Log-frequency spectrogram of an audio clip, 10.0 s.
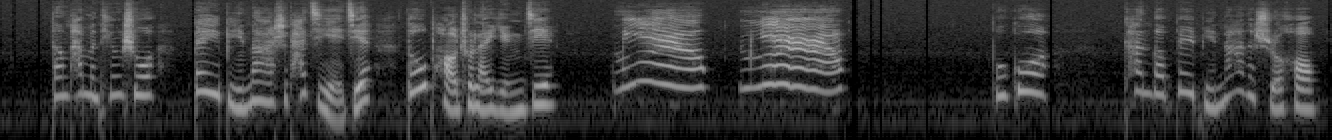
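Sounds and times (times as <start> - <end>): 
speech: 0.4 - 4.2, 7.7 - 9.9
cat meowing: 4.6 - 6.4.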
